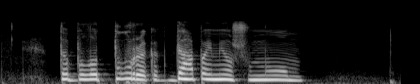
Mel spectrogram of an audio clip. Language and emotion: Russian, angry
